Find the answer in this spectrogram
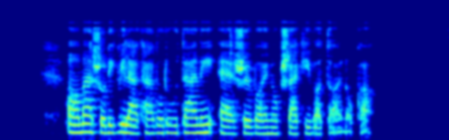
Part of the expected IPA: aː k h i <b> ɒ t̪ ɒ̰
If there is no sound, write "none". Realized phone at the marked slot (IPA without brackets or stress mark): v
